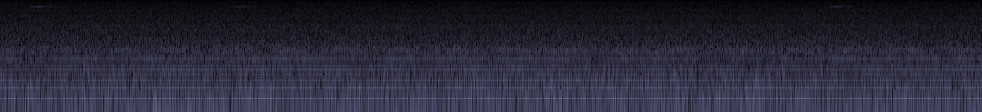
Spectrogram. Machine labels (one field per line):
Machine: fan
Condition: normal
